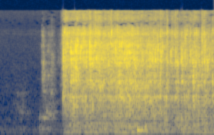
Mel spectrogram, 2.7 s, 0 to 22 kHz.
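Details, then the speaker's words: McDonnell & Miller #67 low water cut-off on 30+ year old Weil-McLain EG steam boiler, pre-season start-up with stuck float: blowdown valve opened, sudden loud steady hissing rush of water; normal cut-off flush, float turns back on after. "you'll have an initial rush of water coming out and once that slows shut the valve so what's happening is it's emptying out faster than it's coming in"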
